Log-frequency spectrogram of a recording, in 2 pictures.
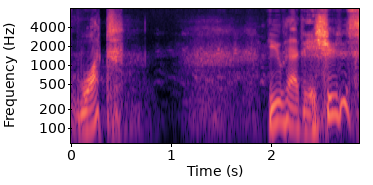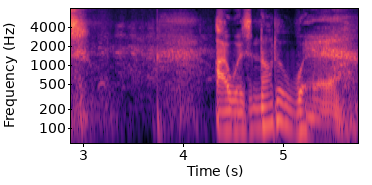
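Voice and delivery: very deep, low, divine god voice. Acting out God's reply to a person who says they have issues; God voice. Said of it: "That's my God voice".

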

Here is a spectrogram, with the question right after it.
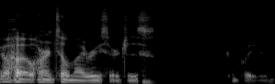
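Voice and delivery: quiet aside under breath. Retelling an episode scene where he speaks to his wife: imitating muttering under breath. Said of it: "under his breath".

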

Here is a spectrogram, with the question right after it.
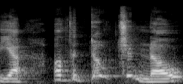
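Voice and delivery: Minnesota-style accent. Chatting about a woman's accent, the speaker demonstrates a Minnesotan accent. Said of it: "Minnesotan accent".

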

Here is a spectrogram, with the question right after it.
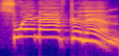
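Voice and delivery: very high-pitched, piercing scream. One character breaks into another's explanation: screaming. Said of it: "screamed the Gryphon".

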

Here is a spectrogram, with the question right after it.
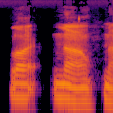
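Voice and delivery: ordinary talk

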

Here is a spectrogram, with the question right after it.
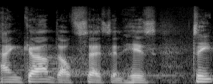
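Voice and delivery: plain

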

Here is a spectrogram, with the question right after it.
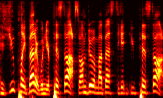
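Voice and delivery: loud, high-pitched yelling. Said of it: "Wesley Snipes is yelling at Woody".

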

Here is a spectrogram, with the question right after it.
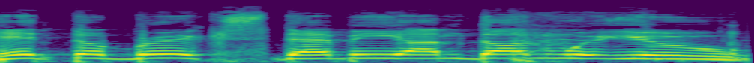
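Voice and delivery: put-on very high, very loud, shrill heavy Italian accent. Acting out the boss firing an assistant: Jackie Brucia voice. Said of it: "This is what Jackie Brucia sounds like".

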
